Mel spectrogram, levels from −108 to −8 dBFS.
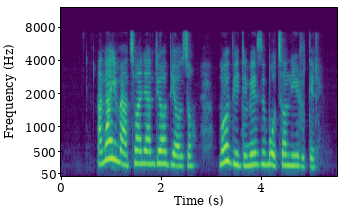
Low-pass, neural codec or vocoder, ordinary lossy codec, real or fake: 7.2 kHz; codec, 16 kHz, 4 kbps, FreqCodec, smaller model; none; fake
